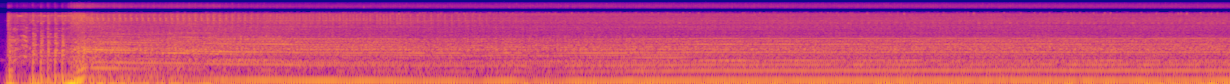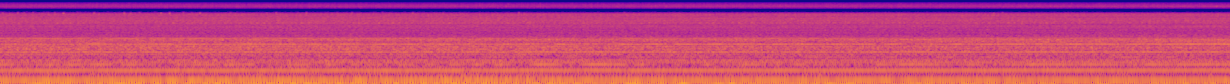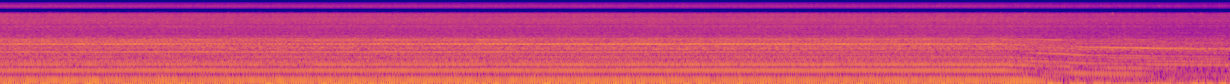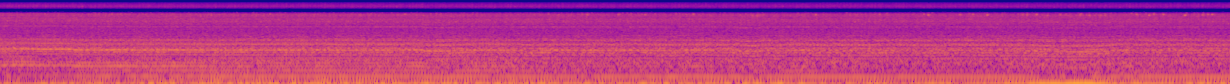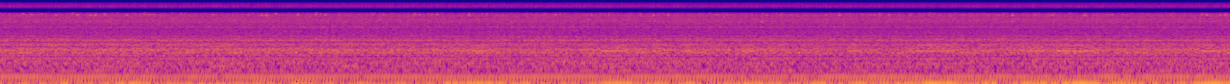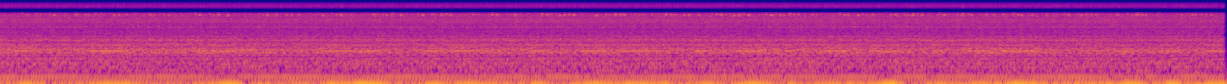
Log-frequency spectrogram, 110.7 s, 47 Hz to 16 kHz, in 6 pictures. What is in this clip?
Stsrting a 280 HP 6 cyl motor. After about 1 minute the computer regulation lowers the rpm to an idling rpm.
motor, Benz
